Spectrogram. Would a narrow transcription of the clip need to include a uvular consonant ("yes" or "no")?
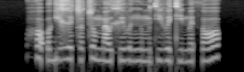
no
